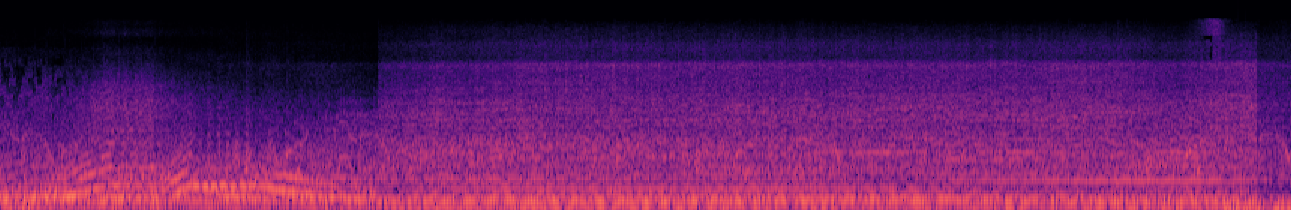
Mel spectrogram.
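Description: Motorcycle engines revved hard several times in quick succession, the pitch sweeping up and down. About three seconds in, this gives way to a motorcycle held at steady high revs during a rear-tyre burnout, the spinning tyre hissing against the road.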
